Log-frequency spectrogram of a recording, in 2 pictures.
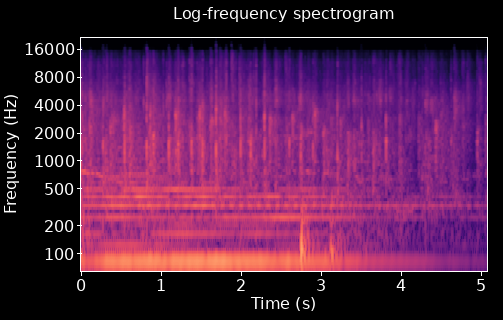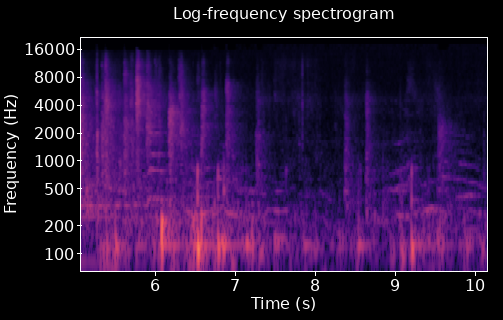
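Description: An audience claps loudly, a dense burst of many hands with a steady low hum underneath, then the applause thins out into scattered claps and fades over the last few seconds.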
